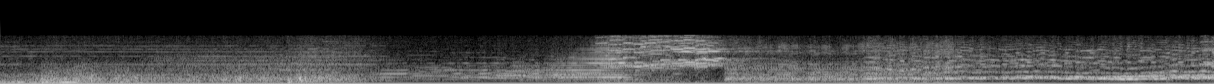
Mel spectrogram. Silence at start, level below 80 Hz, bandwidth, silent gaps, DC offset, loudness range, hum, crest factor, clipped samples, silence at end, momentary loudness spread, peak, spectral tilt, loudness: 0 s; -40 dBFS; 4 kHz; none; 7%; 8 LU; none; 18 dB; under 0.1%; 0 s; 13 LU; -4 dBFS; -9.5 dB/octave; -23 LUFS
